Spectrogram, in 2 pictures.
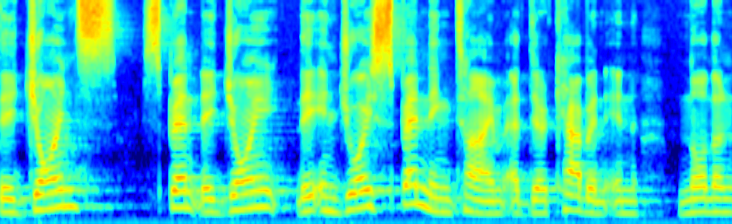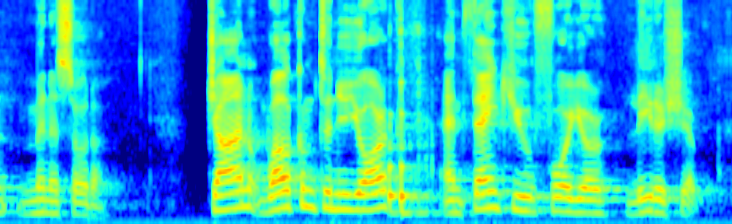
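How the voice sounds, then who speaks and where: Formal male presenter introducing a speaker. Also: a little high. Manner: measured, formal. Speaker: event presenter. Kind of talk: scripted introduction.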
